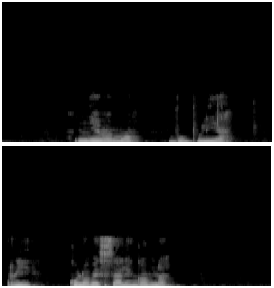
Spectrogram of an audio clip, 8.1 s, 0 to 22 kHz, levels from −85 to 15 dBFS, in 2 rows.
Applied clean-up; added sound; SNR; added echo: none; none; none; none.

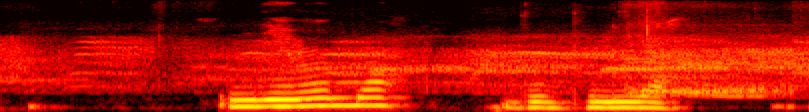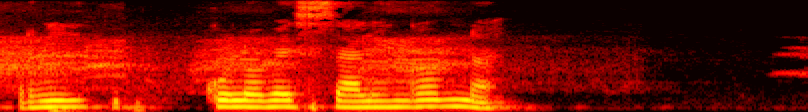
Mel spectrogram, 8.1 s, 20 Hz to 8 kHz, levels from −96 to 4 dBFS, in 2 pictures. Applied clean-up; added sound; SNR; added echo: none; Crow; 13 dB; none.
